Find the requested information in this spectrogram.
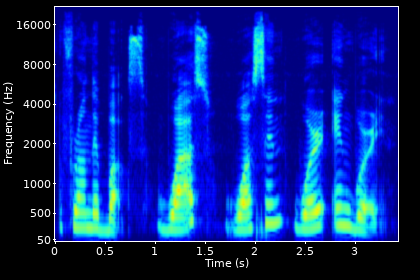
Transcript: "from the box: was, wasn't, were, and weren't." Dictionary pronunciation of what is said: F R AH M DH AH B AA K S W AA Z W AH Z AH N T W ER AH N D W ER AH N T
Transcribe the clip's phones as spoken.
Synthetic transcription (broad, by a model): F R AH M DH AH B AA K S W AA S W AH S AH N W ER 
